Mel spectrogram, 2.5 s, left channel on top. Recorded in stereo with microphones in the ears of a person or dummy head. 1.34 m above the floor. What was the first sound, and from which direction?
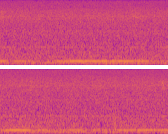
Only background noise.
